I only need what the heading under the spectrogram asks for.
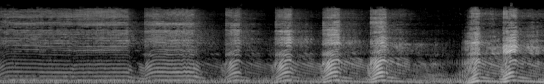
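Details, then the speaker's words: Kraken Vesla RC car with Taylor 35cc reed two-stroke: revs up in short bursts but sags back and never holds top revs, acts lean and dies off throttle, down on power and worsening. "yeah it feels like it's down on power"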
